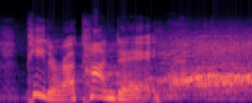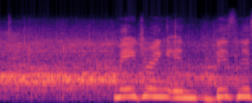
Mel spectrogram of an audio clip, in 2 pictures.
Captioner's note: audience applauds and cheers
